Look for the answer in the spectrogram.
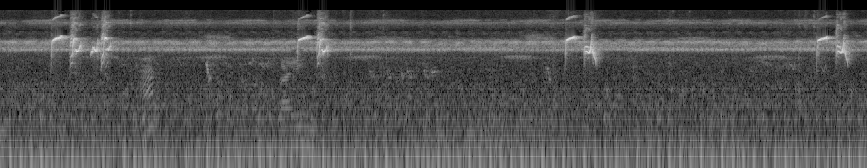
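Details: In the wild, a cinereous tit recorded as a lure for bird trapping repeats a short two-note high whistled phrase roughly every two and a half seconds, over steady insect droning and low background noise.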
